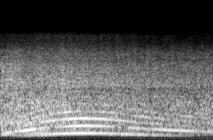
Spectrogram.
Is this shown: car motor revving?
yes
